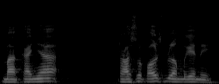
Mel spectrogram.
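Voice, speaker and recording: A male pastor preaching at a church service. He talks directly to the congregation and swings between loud calls and soft, pleading passages. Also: mid-range voice, level tone, fast talker. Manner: conversational, speaks directly to the congregation. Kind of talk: sermon.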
